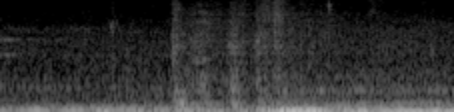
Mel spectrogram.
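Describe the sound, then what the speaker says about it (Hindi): A car engine cranks and catches, turning over and settling into a low, rising idle rumble nearby, with no talking. "स्टार्ट करनी है गाड़ी को, स्टार्ट करो"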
